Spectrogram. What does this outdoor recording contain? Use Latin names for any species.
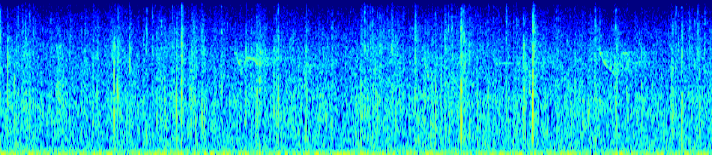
Vireo solitarius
